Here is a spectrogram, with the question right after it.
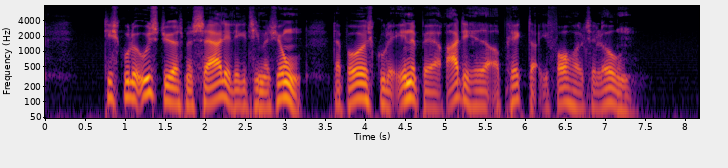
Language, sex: Danish, male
